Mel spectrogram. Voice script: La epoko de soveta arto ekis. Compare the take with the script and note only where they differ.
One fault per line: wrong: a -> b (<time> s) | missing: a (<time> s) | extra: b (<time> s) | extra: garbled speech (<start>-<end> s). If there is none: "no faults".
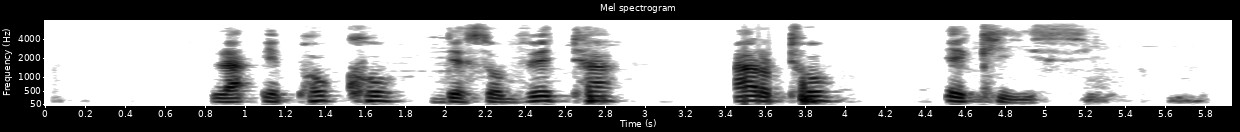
no faults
